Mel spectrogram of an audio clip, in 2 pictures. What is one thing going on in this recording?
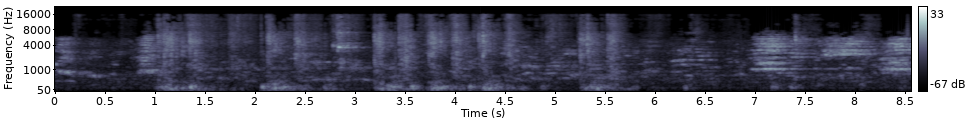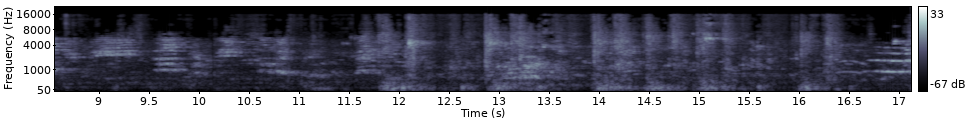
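Young players in a huddle clap and stomp.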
